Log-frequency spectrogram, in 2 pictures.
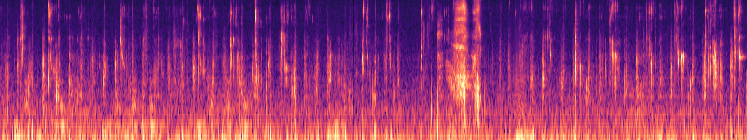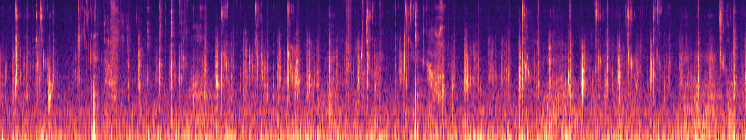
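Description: Close-up eating sounds: a person chewing soft chicken momos soaked in gravy, with many small wet mouth clicks. There is one louder noisy burst about nine to ten seconds in.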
